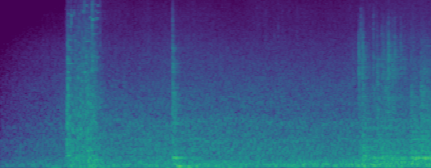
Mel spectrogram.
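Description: A heavy metal valve wheel creaks as it turns.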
